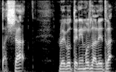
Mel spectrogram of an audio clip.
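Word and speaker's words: pashat: pasá por favor como está escrito como lo pronuncio p a s h a t pasá la palabra pasá por favor escríbala aquí en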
